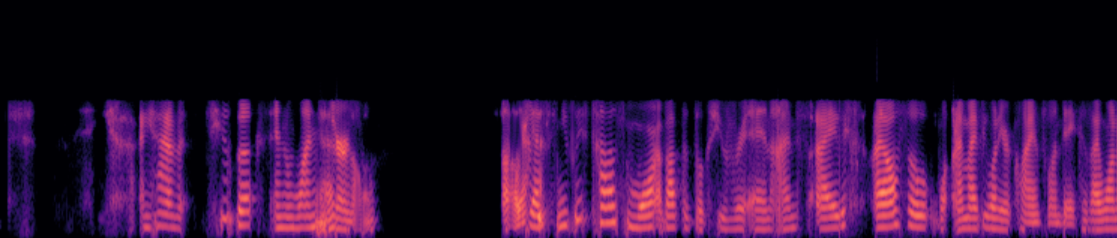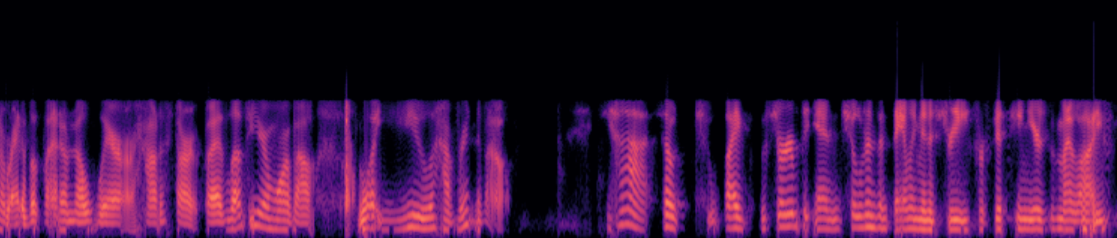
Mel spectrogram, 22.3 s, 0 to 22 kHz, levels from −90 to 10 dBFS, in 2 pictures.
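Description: From the first moment the whole clip passes through a Codec 2 vocoder, heavily degraded, at what sounds like the 2.4 kbit/s mode. The original waveform is gone. The decoder rebuilds the speech from pitch, voicing, energy and a coarse spectral envelope, so it comes out robotic and buzzy. A spectrogram shows neat, evenly spaced harmonic stripes under smeared formants, and the waveform looks like an unnaturally regular train of pulses.

Four bursts of bit errors on digital voice radio then break up the synthesis. The first runs from 5.08 to 5.61 s, just before "you please tell us". The second runs from 8.40 to 8.76 s. The third runs from 11.24 to 11.58 s, between "because I want to" and "but I don't know". The fourth runs from 14.48 to 14.88 s, between "to hear more about" and "you have written about". Corrupted bits, a few percent of them, scramble the pitch, level and voicing parameters of consecutive frames, which fits around a dozen to two dozen frames per burst. 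The result is warbling bleeps and gibberish. On a spectrogram the harmonic stripes jump abruptly up and down, and the waveform envelope lurches from frame to frame.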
